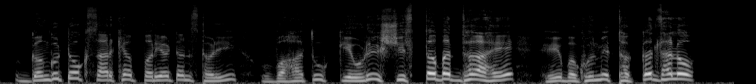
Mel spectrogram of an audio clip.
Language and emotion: Marathi, surprised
